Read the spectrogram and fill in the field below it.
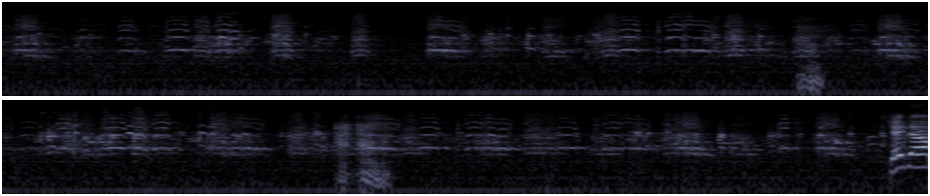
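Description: Snow geese in The Hunter: Call of the Wild, Askiy Ridge, honking steadily as a dense flock, calls overlapping and continuous through the whole stretch, with a few sharper bursts standing out.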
